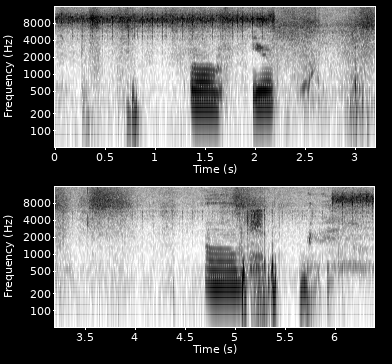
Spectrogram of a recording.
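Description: A plastic toy figure rustles and bumps against a soft blanket.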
